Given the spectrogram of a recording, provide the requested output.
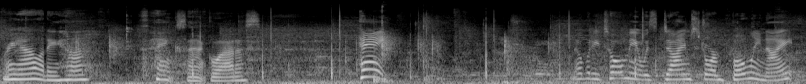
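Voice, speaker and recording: A cocky, tough young girl in a radio drama. She talks slowly with cool sardonic defiance, over loud music. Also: on the high side, lively intonation. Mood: sardonic, defiant. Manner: sardonic, cool, dry comebacks. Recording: loud music behind the dialogue.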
